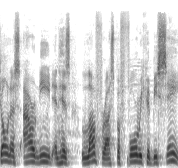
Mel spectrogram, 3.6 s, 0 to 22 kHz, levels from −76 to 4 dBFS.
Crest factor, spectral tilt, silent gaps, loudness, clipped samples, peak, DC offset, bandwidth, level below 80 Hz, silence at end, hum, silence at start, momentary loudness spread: 14 dB; -4.5 dB/octave; none; -17 LUFS; under 0.1%; -2 dBFS; under 0.1%; 17 kHz; -66 dBFS; 0 s; none; 0 s; 4 LU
